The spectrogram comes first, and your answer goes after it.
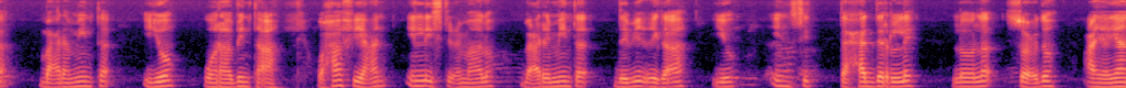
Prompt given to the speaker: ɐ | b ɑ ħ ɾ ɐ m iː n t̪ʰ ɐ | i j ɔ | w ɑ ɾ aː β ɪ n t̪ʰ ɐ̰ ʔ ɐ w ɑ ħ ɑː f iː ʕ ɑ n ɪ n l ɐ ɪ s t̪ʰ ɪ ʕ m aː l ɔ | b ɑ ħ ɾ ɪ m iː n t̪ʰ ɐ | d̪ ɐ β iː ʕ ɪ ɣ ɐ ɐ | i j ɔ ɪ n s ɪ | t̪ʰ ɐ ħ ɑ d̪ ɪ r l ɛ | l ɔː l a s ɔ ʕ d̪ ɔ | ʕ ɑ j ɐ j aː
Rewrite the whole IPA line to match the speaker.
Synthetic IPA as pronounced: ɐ | b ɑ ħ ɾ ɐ m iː n t̪ʰ ɐ | i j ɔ | w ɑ ɾ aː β ɪ n t̪ʰ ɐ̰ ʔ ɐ w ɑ ħ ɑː f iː ʕ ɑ n ɪ n l ɐ ɪ s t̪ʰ ɪ ʕ m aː l ɔ | b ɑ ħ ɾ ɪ m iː n t̪ʰ ɐ | d̪ ɐ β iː ʕ ɪ ɣ ɐ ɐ | i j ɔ ɪ n s ɪ | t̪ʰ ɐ ħ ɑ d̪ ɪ r l ɛ | l ɔː l ɐ s ɔ ʕ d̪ ɔ | ʕ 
